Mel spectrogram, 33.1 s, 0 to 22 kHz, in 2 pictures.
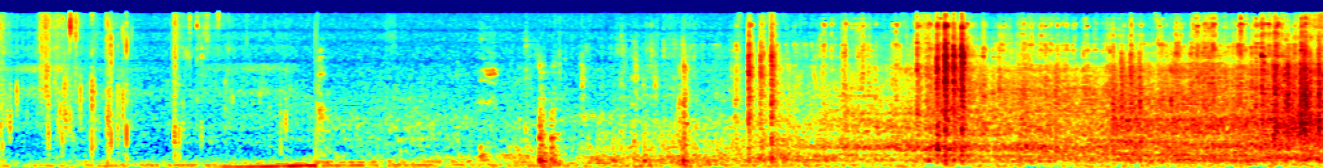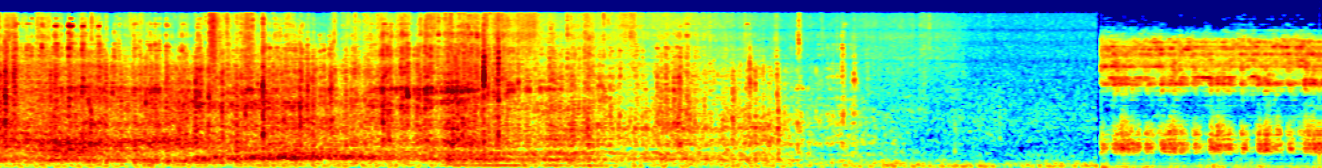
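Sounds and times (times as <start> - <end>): miniature locomotive clattering: 6.0 - 28.2.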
